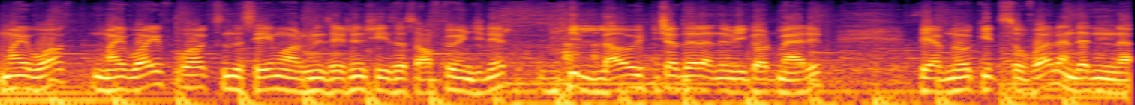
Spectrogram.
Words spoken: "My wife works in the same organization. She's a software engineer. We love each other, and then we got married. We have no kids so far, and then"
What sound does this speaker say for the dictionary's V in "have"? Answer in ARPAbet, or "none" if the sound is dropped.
V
